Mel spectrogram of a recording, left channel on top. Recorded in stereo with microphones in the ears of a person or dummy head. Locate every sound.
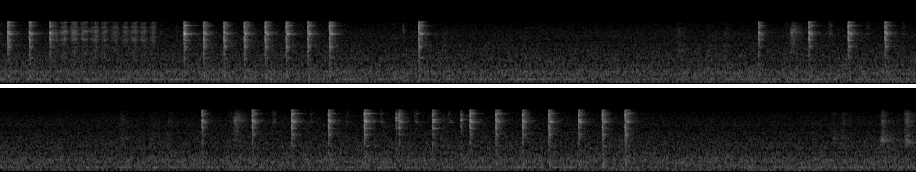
Only background noise.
